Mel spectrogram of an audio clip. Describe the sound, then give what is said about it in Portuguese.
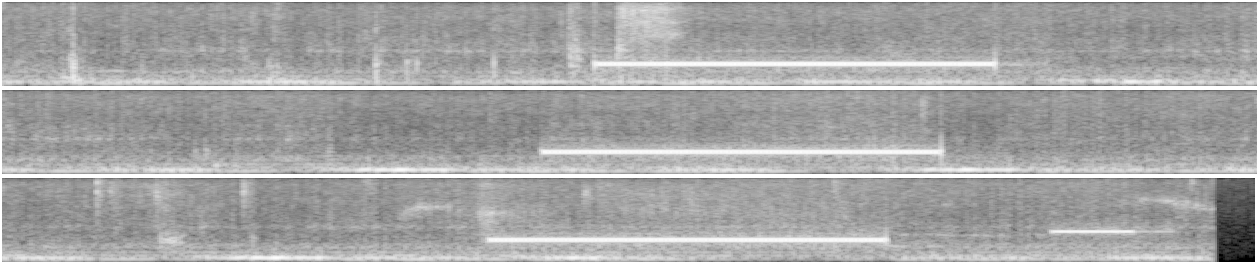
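Telephone tones play while a call is transferred: three long, steady mid-pitched tones, each about two seconds, repeat at even intervals over a low background hum, and a brief higher beep sounds at the end. “Só um minuto, por favor, vou transferir a sua ligação.”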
